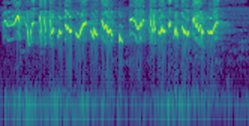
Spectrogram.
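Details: Common iora (kecial kuning) song, played to stimulate other birds to sing: a fast, lively run of high whistled and twisting chirps, about three notes per second, ending abruptly after three seconds, with faint low rumble beneath.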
